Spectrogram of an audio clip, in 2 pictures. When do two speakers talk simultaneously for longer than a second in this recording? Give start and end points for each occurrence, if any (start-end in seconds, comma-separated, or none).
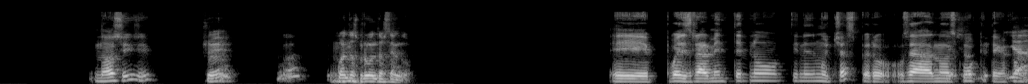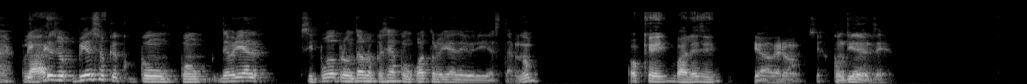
9.4-10.9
